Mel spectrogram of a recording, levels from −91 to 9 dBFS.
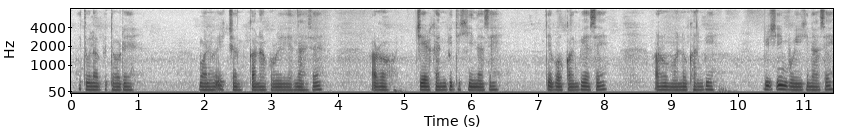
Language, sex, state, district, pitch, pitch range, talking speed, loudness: Nagamese, male, Nagaland, Dimapur, 115 Hz, 110-120 Hz, 150 wpm, -20 LUFS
